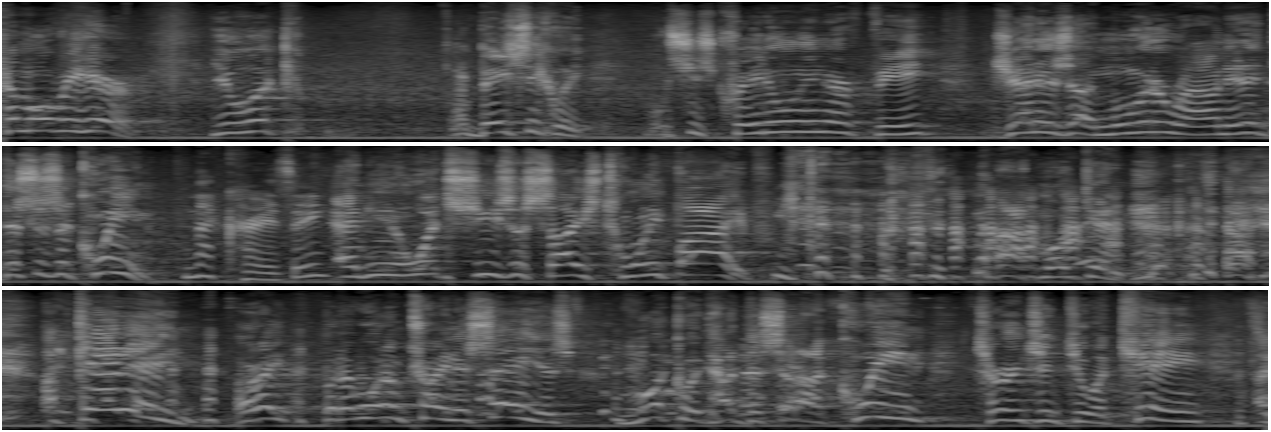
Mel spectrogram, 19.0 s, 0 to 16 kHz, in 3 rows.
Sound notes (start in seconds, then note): 10.2 laughter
